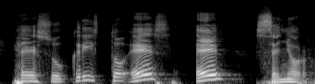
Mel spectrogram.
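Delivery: slow, each word laid down deliberately; slow declaration. Shown as a demonstration. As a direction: spell out "Jesucristo es el Señor" slowly and weightily. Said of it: "todos tienen que confesar".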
